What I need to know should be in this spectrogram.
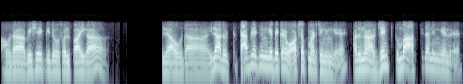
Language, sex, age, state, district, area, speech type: Kannada, male, 18-30, Karnataka, Mysore, rural, conversation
